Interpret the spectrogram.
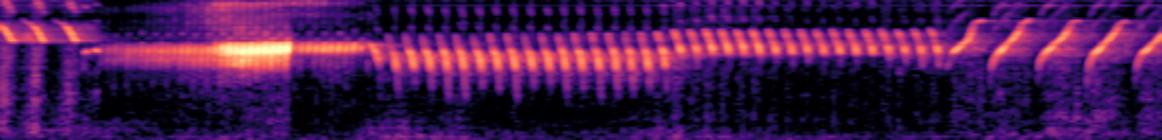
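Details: Rolling canary song played to teach young birds to sing: brief sweeps, a loud sustained whistled note, then a long rapid trill stepping upward and ending in quick upward-curving slurs.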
